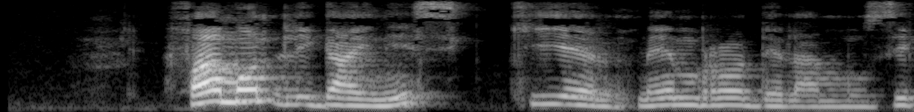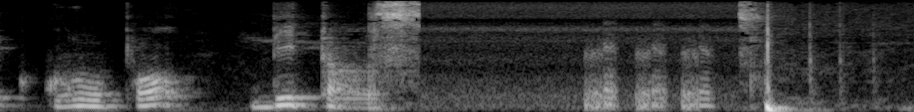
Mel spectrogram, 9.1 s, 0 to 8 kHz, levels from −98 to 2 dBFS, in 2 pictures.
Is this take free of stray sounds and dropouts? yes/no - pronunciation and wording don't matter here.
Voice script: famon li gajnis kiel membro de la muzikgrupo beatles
no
